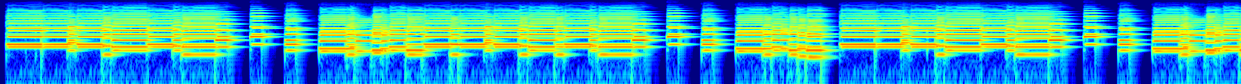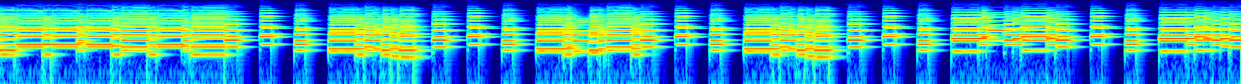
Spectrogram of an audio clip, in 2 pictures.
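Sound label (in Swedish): polska, tvåstämmig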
